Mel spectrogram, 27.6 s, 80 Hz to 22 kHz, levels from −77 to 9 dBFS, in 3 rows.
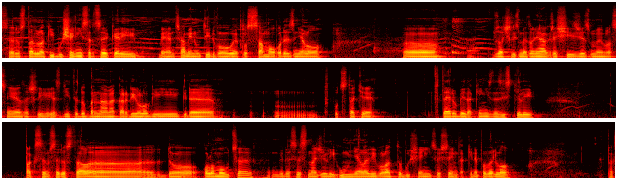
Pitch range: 95-105 Hz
